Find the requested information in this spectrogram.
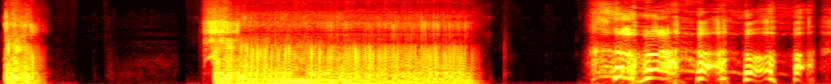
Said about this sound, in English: Zook loved to fart at his friends.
